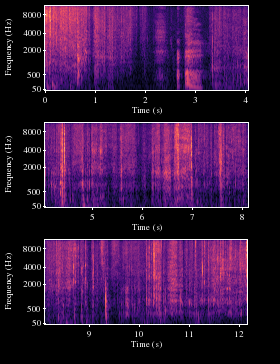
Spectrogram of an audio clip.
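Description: Cellophane shrink-wrap crinkling off a cardboard trading-card mega box, then the box flaps opened and a stack of foil card packs handled: a busy run of rustles, clicks and taps, with a brief falling tone about three seconds in.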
